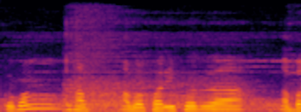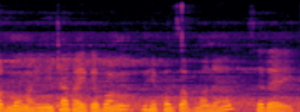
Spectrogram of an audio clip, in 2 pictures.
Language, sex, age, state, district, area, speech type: Bodo, female, 30-45, Assam, Chirang, urban, spontaneous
